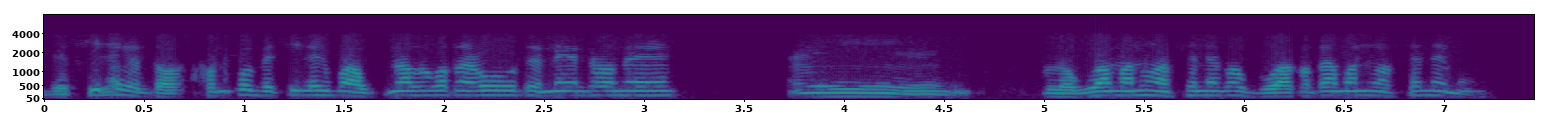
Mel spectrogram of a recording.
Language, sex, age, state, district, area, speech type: Assamese, male, 60+, Assam, Sivasagar, rural, conversation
